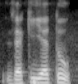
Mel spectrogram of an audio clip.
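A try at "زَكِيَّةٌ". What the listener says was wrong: জাকিয়াতুন হইব, জাকিয়াতুন। এখানে তানবিন না আসার কোনো কারণ নেই,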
